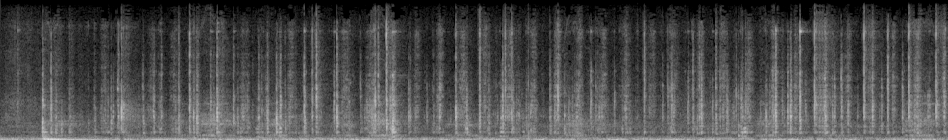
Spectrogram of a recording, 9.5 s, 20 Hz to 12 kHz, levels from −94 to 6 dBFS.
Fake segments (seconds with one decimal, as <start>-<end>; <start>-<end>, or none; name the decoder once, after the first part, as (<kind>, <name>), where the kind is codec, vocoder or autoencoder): none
